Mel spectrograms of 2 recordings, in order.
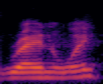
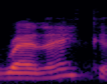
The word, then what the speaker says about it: Renwick: Renwick right apparently is Renwick it's not renic as I think it should be pronounced it's Wick uh is kind of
